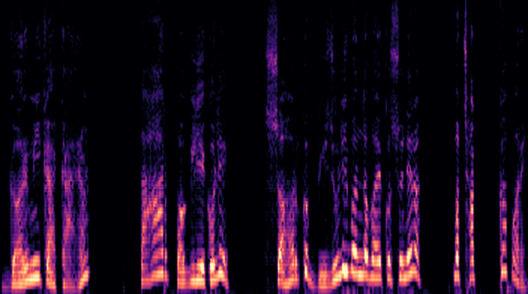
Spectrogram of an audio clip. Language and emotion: Nepali, surprised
